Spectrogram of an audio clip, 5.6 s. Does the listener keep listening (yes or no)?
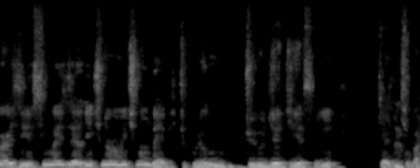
yes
